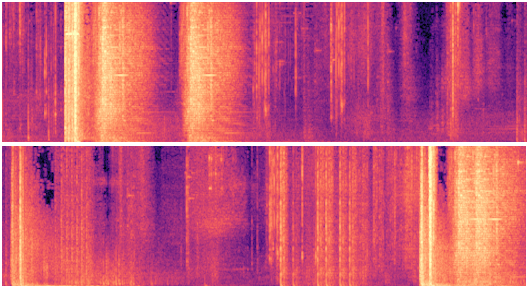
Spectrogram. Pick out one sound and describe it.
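A rifle fires loud shots that boom and echo.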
